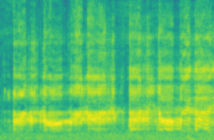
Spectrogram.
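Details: Silver Dalek toy voice box after being reassembled with the needle refitted and lubricated: synthetic voice phrases play at steady pitch and even speed with no drag or slurring; the little record-player mechanism now works properly.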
